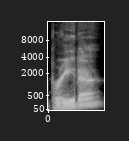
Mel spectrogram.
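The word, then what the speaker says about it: Breida: Is it Breda or it's Breda, right? Matt Breda. Is that how you pronounce his name? Will exceed last year's rushing total in one game. Is that how you say it? Because like I said, a lot of people get mad at me for pronouncing names wrong. Yes, it's Breda.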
